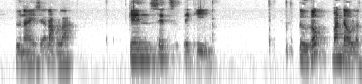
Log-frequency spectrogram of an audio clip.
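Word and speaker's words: 建設的: Từ này sẽ đọc là Kensetsuteki.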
